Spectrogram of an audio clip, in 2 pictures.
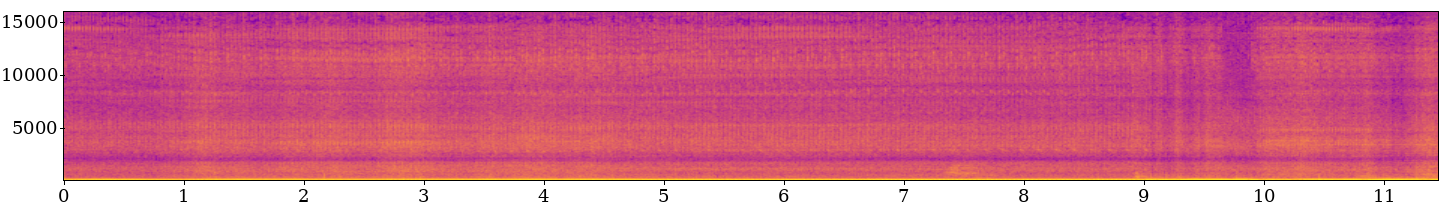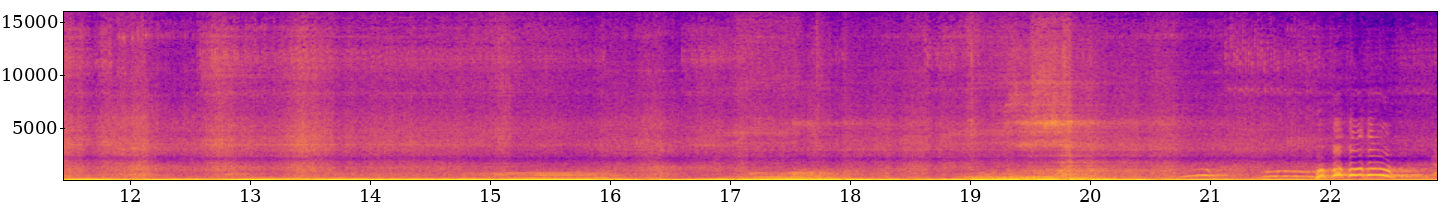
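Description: A 10th-generation Honda Civic Si hatchback engine running at its first start-up, a steady loud idle broken by repeated rising and falling revs in the second half, close to the car.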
